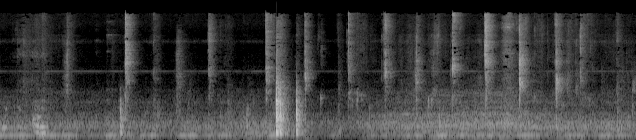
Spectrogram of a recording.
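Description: Close-miked mouth sounds of a person chewing roast pork leg, with small wet clicks, over a steady low hum. About four seconds in there are two sharp knocks as a plastic mug with a spoon in it is handled.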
